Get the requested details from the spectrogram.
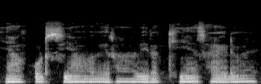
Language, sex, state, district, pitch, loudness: Hindi, male, Uttar Pradesh, Shamli, 125 Hz, -15 LUFS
